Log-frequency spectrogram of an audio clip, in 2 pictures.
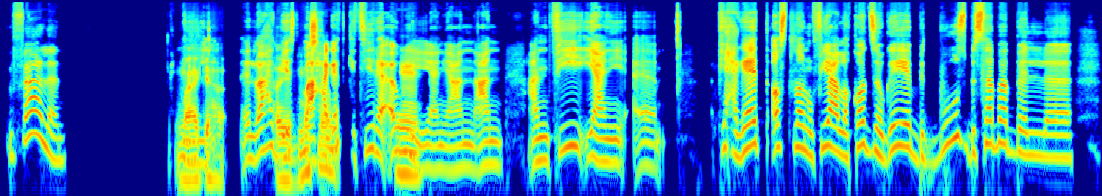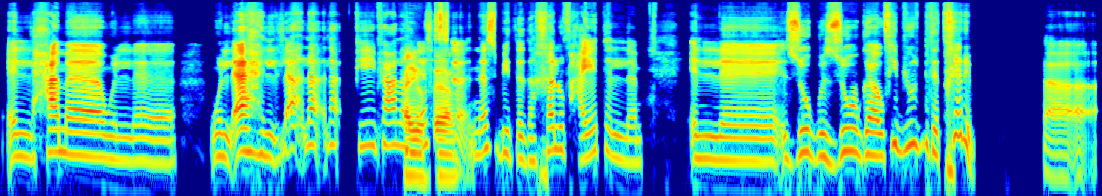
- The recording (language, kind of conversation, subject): Arabic, podcast, إزاي تتعامل مع حماة أو أهل الزوج/الزوجة؟
- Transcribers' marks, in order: tapping; tsk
